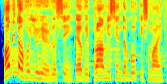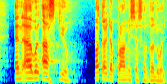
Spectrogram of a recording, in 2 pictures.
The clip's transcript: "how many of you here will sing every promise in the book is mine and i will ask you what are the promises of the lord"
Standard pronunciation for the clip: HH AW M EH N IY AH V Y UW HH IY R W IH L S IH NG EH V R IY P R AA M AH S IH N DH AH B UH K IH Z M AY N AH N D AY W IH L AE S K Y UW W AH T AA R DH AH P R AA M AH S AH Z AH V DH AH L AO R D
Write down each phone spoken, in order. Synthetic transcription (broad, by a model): HH AW M EH N IY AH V Y UW HH IY R W IH L S IH NG EH V R IY P R AA M AH S IH N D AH B UH K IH S M AY N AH N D AY W IH L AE S K Y UW W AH T AA R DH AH P R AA M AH S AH S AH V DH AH L AO R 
